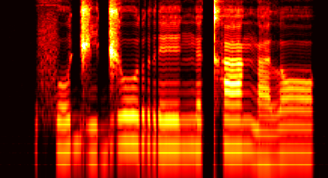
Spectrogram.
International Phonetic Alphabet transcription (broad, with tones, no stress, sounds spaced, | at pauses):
f o˨˦ d͡ʒ i˨ d͡ʒ oː˦ r eː˦ ŋ ɛ˦ kʰ aː˦ ŋ a˨ l ɔ˦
